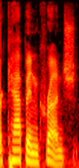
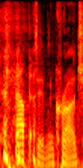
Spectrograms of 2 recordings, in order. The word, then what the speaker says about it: Cap'n Crunch: That's why your Cap'n Crunch is not sharp and crusty. – And that was good pronunciation. I realized I said Captain Crunch.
